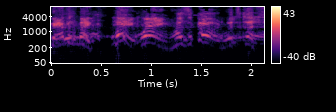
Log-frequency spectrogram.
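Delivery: very high, loud, bumbling, clumsy announcer voice. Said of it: "like fucking JoJo the Idiot Circus Boy".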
